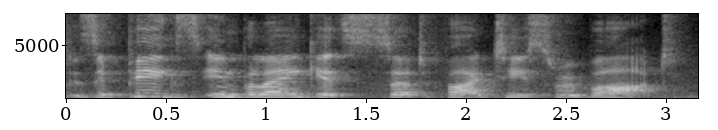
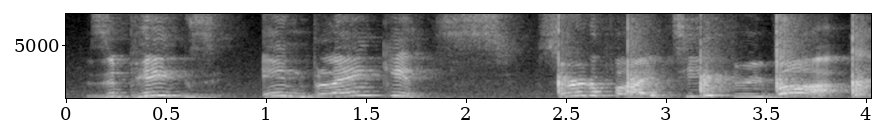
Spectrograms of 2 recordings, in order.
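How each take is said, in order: First: Put-on higher-pitched light German accent at normal volume. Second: Put-on loud, high German-accented announcement, drawn out at the start. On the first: Livestream host thanking a supporter by name in a light mock-German accent. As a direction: toss it off in a playful German accent. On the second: Livestream host announcing a certified bot in a loud mock-German accent. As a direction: shout it out in a hammed-up German accent. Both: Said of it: "say it in a German accent".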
